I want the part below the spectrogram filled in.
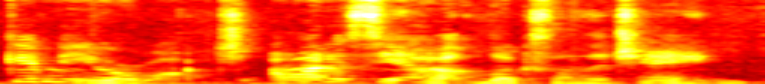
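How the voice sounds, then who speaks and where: A devoted young wife in a radio play, acted by a schoolgirl. Her voice is very high and earnest, over light background noise. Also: lively intonation, a little fast. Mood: eager. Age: child, about 9 or 10.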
